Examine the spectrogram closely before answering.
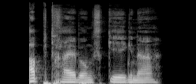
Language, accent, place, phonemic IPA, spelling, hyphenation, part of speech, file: German, Germany, Berlin, /ˈaptʁaɪ̯bʊŋsˌɡeːɡnɐ/, Abtreibungsgegner, Ab‧trei‧bungs‧geg‧ner, noun, De-Abtreibungsgegner.ogg
- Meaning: pro-lifer, pro-life advocate, pro-life supporter (male or unspecified gender)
